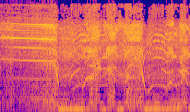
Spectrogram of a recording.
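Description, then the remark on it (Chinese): A crowd of fans screams loudly and shrilly at a school where a singer is starting high school, starting with one long, steady high-pitched shriek, then breaking into a dense wall of overlapping screams with swooping rises and falls. “这是边生娃娃边喊吗？音浪太强，我的虎躯为之一震，感觉这个学校以后会成为一个景点，天天都有粉丝来尖叫”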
